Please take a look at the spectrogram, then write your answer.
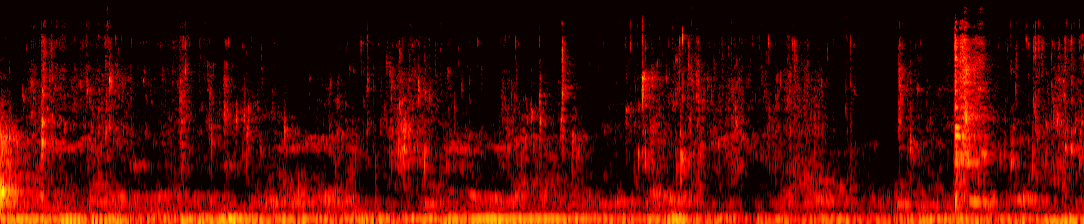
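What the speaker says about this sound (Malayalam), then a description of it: "വെള്ളത്തിലിട്ടിട്ട് അതിന് ശേഷം നന്നായിട്ട് ഇങ്ങനെ അമ്മക്കി ഒന്ന് കഴുകിയെടുക്കണം." Water sloshes and splashes as cut potatoes are rinsed by hand, with trickling and small drips under a steady running-water background.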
